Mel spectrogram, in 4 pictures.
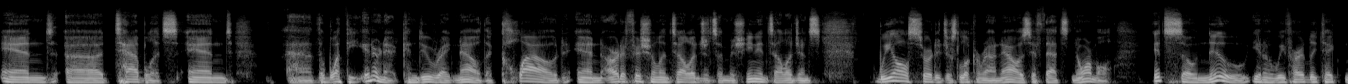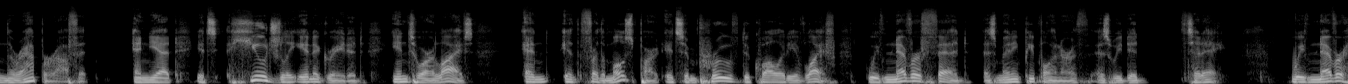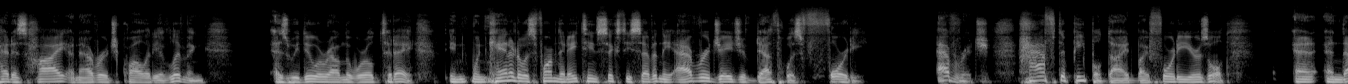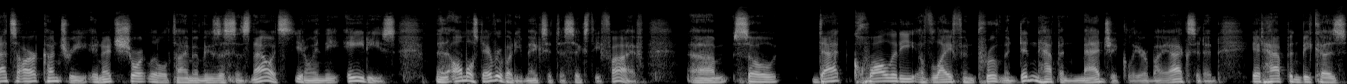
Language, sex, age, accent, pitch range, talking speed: English, male, 50-69, American, 95-125 Hz, 175 wpm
